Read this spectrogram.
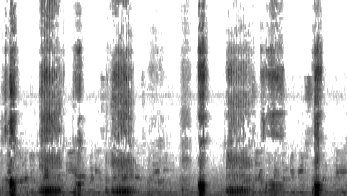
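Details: Snoring during sleep: repeated rough, snorting inhalations alternating with breathy exhalations, roughly three cycles over seven seconds.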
